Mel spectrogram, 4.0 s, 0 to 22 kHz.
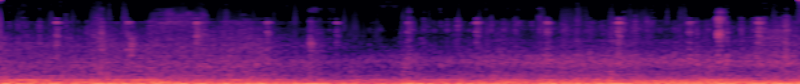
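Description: A 2013 Porsche 911 Carrera S Cabriolet with PDK gearbox pulls away, its engine a steady low rumble heard from inside the cabin, smooth and unbroken with no voices.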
